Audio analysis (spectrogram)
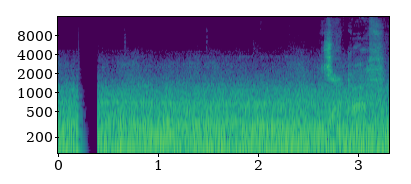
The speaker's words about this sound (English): I got a tractor trailer here cutting in.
